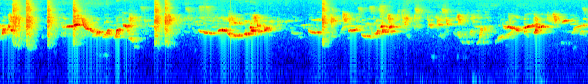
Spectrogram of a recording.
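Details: White-rumped shama delivering a loud, rich song of sharp clicks and fluty whistled phrases that rise and fall, sung in bursts with short pauses, clean background.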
